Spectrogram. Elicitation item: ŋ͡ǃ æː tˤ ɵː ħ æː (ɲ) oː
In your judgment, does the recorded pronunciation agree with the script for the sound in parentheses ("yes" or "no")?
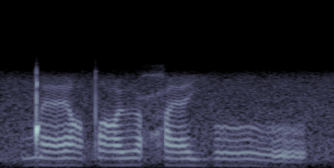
no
